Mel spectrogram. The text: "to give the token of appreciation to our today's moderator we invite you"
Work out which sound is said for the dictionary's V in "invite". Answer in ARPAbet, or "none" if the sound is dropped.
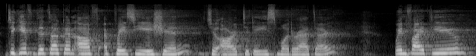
F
